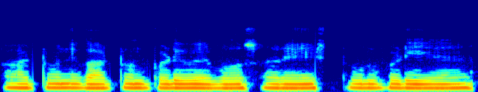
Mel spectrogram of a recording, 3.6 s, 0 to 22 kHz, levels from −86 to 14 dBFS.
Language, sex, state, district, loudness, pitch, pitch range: Rajasthani, male, Rajasthan, Churu, -13 LUFS, 130 Hz, 130-135 Hz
